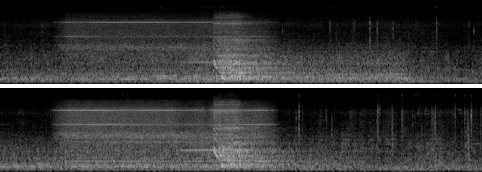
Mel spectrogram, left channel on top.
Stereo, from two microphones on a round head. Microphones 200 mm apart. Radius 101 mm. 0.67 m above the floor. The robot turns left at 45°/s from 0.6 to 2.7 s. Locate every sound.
2.1 s a cupboard door: 30° right (ahead or behind), 1.6 m; by 2.5 s 15° right (ahead or behind), 1.6 m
